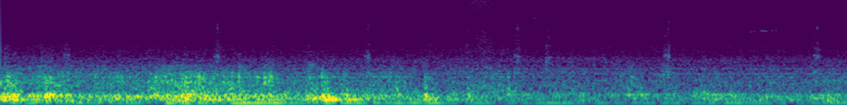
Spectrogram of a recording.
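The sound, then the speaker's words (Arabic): Thunder rumbling during a storm: a low, steady roar that rolls on without a break, with a grainy hiss spread across the top and no voices. “سبحان الله الرعد ده.”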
